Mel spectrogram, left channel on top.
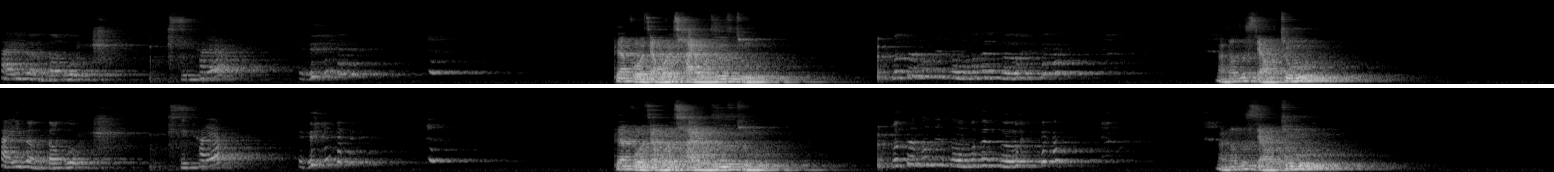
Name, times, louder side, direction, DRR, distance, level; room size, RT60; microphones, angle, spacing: voice 1, 0.0-0.8 1.8-2.3 3.0-3.6 4.3-4.4 8.9-10.6 11.0-11.2 12.1-12.2, right 3 dB, 65° right, 4 dB, 0.3 m, -33 dB
voice 2, 6.1-7.7 12.2-13.2, equal, 20° left, -1 dB, 0.3 m, -19 dB
2.9 x 2.4 x 3.0 m, 1.5 s
head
